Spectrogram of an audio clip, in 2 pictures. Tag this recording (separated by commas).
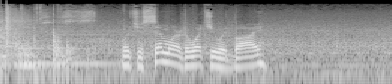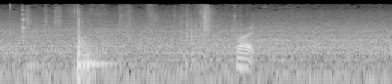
Speech, inside a large room or hall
